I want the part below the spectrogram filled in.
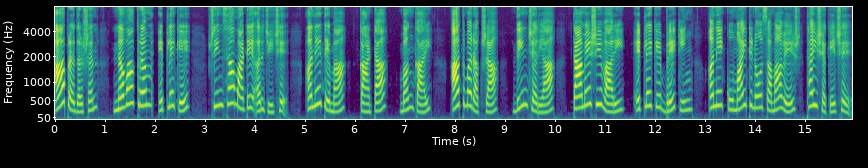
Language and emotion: Gujarati, neutral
